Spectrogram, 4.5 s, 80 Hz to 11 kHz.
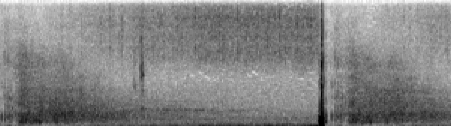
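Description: A single sharp .38 Special pistol shot fired into a 1-inch thick polyurea slab cracks out near the end against steady outdoor background noise.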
